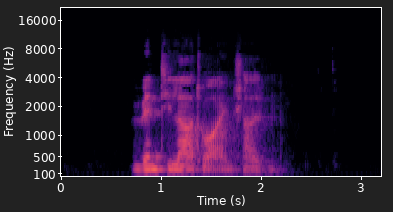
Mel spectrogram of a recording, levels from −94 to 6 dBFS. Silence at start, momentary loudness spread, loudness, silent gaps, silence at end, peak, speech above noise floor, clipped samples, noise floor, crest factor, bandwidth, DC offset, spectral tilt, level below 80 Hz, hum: 0.7 s; 12 LU; -36 LUFS; none; 1.05 s; -18 dBFS; 50 dB; under 0.1%; -86 dBFS; 22 dB; 10 kHz; under 0.1%; -5 dB/octave; -80 dBFS; none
